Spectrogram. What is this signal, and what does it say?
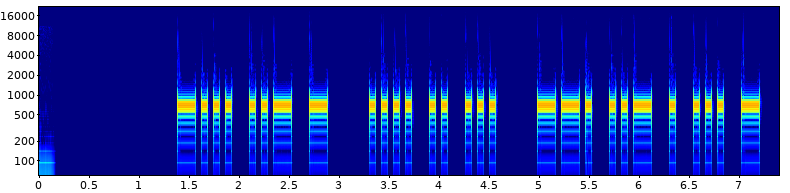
Morse code, heard as a keyed tone, about 20 wpm, 700 Hz. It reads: BUT HIS GUEST
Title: Sentences from Top 1600 Words 20wpm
